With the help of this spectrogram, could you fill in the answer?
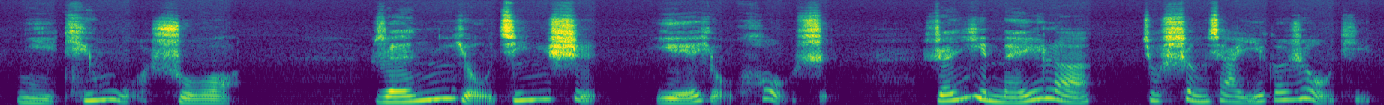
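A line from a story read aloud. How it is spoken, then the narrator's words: Slow explanation. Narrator (Chinese): 老何慢慢解释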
